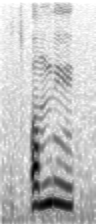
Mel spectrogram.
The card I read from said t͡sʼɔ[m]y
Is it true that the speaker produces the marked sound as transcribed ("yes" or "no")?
yes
